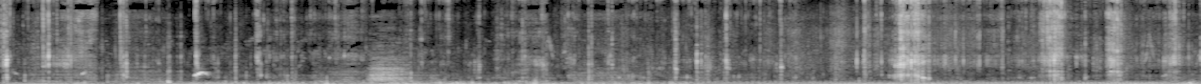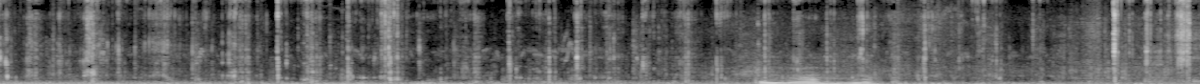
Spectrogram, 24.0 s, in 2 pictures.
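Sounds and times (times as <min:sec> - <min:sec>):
crunching: 0:00.0 - 0:24.0
person chewing with wet smacking: 0:00.0 - 0:24.0.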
